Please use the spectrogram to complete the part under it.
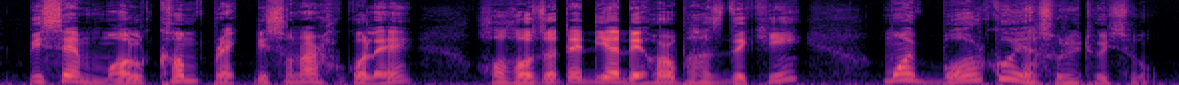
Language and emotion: Assamese, surprised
